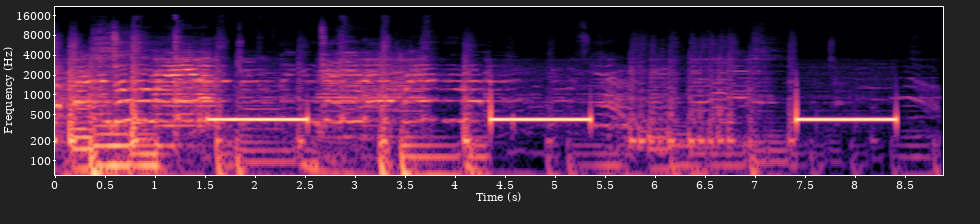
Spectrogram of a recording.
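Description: Telephone ringback tone heard while a call is being placed: three steady one-second beeps at one mid pitch, evenly spaced, with other busy sound filling the gaps between them.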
